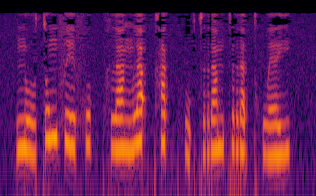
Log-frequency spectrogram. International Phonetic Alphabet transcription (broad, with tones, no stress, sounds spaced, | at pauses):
n oː˩˦ t o˥˩ m f eː˧ f o˦˥ k̚ pʰ l a˦˥ ŋ l a˥˩ ʔ kʰ a˦˥ k̚ pʰ u˨˩ ʔ t r a˦˥ m t r a˦˥ t̚ kʰ w ɛː˦˥ j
